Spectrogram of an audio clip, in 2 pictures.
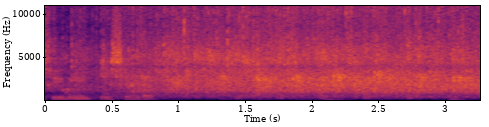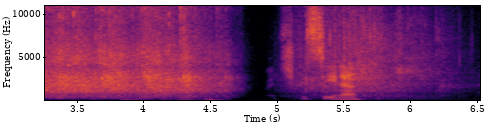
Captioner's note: audience applauding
